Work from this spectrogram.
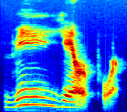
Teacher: So you add, instead of saying the, you say the, and you also add a little extra Y sound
